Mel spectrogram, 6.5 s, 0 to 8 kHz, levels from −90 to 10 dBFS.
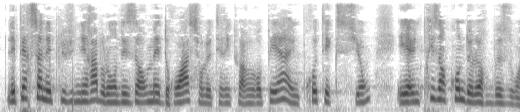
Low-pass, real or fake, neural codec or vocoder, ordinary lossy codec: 7.2 kHz; real; none; none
